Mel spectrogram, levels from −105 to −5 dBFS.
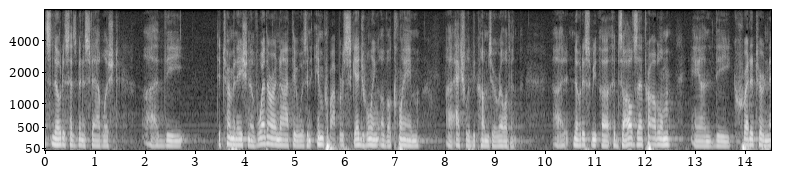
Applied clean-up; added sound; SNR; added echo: none; none; none; none.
